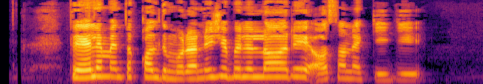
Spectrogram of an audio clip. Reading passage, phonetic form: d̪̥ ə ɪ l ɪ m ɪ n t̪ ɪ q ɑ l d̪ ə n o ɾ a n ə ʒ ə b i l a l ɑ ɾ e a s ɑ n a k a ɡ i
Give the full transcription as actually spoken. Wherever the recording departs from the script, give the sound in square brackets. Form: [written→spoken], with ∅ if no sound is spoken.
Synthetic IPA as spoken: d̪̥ ə ɪ l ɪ m ɪ n t̪ ɪ q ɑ l d̪ ə [n→m] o ɾ a n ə ʒ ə b [i→e] l a l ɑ ɾ e [a→ɑ] s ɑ n a k [a→e] ɡ i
